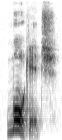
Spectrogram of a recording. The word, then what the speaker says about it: mortgage: house, and it is mortgage. Mortgage. This word has a silent letter, and it is the T in the spelling.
